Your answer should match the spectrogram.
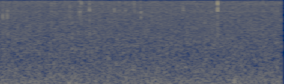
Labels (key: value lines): label: ambient
recorder: HydroMoth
